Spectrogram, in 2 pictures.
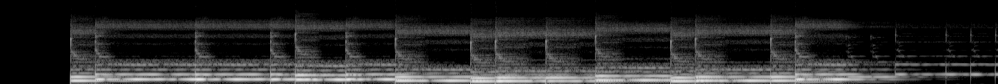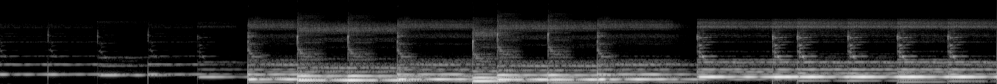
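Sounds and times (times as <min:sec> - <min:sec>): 
tenor singing: 0:00.7 - 0:09.0, 0:12.5 - 0:19.9.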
